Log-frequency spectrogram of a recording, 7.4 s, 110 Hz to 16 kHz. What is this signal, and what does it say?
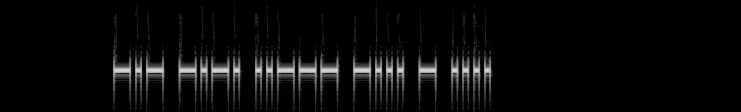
Morse code, heard as a keyed tone, about 22 wpm, 700 Hz. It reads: KC2BTH
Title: USA Call Signs - 6 Characters - Repeated 2x - 22wpm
